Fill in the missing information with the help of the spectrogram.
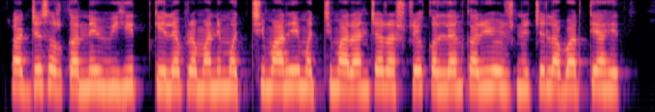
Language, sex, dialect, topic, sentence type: Marathi, female, Varhadi, agriculture, statement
